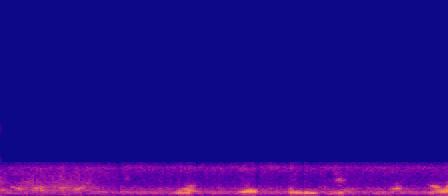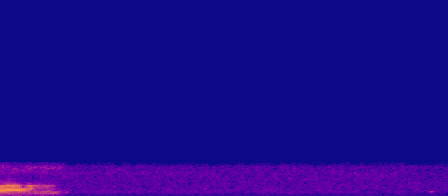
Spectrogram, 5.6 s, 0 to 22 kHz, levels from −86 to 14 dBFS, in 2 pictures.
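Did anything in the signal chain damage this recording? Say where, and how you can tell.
Yes. Four kinds of damage are audible, all in the call path.

Codec stage: AMR narrowband mobile codec. The whole clip sits in a band of roughly 250 Hz to 3.6 kHz. Nothing reaches above 4 kHz. The speech is buzzy and synthetic, with heavy coding damage throughout. That thin, pulse-driven texture points to a low AMR-NB mode, which fits about 5.9 kbps. At that rate the vocal-tract model has too few bits to sound natural.

Call processing: the other side's voice leaking through. A faint second voice is heard from 0.0 to 0.99 s, about 20 dB under the talker. It returns in short scraps at 1.35 to 1.45 s and 1.62 to 1.77 s, well below the speech. It is loudest from 1.98 to 2.61 s, about 15 dB down, and comes back at 3.03 to 3.19 s. Residual loudspeaker echo that the canceller failed to remove is the likely cause.

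Network stage: lost AMR speech frames. At 0.64 to 0.81 s the sound smears and sags for about 80 ms, which fits four lost 20 ms frames. A second gap at 2.18 to 2.27 s lasts about 60 ms, which fits three frames. In each gap the decoder repeats its last settings at falling gain. The speech then comes back weak or rough for a moment.

Call processing: speech suppressed in double talk. From 0.92 to 3.02 s the talker's level keeps pumping down, for about 2 s in total. The deepest dips reach around 25 dB. The likely cause is the echo canceller hearing both sides at once and attenuating everything to be safe.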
